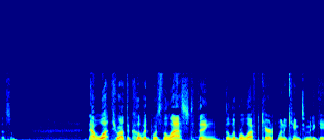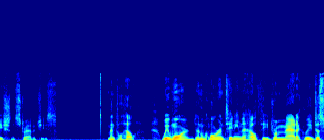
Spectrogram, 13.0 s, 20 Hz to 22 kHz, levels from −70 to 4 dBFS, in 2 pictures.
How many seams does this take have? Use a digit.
4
